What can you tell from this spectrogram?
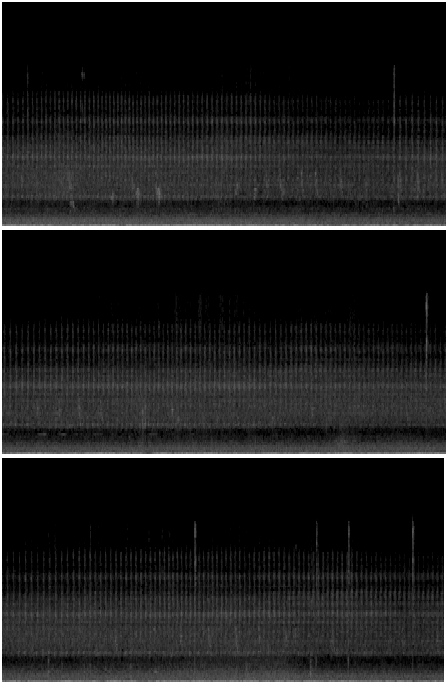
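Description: Steady chorus of insects chirring in a garden, over a continuous low rumble.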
